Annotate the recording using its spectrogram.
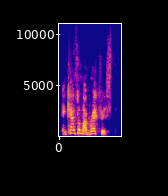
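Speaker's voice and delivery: a hint of a rushed customer; imitated hurried guest. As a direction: imitate an impatient guest checking out. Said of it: "this Chinese guy goes".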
